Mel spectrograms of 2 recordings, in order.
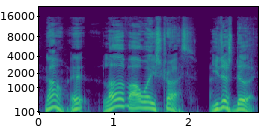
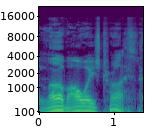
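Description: First: Pushing the point hard in an argument, pitch way up; heated insisting. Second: Said in the usual way. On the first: Retold or imitated. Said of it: "we were arguing about it". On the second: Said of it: "I was reading First Corinthians thirteen".

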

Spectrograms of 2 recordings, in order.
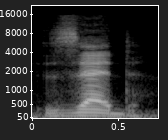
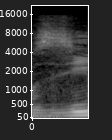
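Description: First: Z said "zed", short vowel and final D; non-American Z, "zed"; British-style Z. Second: Z said "zee"; US-style Z, "zee"; American Z. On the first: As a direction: close Z with a D, as "zed". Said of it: "ils disent Z". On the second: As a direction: end Z on a long ee, no D. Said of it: "les pays qui sont pas les États-Unis". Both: Shown as a demonstration.

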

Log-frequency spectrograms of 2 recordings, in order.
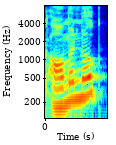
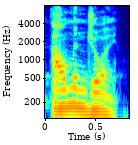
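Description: First: Almond said as "AHL-mund"; almond with an open ah. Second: Almond said as "AL-mund"; Almond with the a of cat; almond with short a. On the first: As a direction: say almond starting like "all". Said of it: "I'll drink almond milk". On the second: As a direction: say Almond starting like the name Al. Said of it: "but I'll eat an Almond Joy". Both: Shown as a demonstration.

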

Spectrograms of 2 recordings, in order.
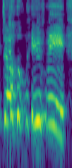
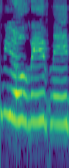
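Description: First: Slow, louder hammed-up plea through laughter; imitating Cece sobbing over the body; drawn-out mock wail. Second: High hammed-up sob of a plea; imitating a melodramatic widow's cry; mock wailing plea. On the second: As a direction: throw yourself on him, overacting grief. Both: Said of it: "jumps on the gurney and goes".

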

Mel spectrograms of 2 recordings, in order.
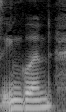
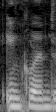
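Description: First: Said in the usual way. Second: "England" with a k, as Ink-land; witch's pronunciation. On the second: Shown as a demonstration. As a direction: harden the g of "England" to k. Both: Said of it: "I think England is England".

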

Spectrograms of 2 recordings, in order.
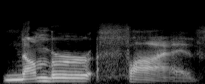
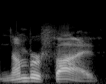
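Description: First: Stretched very slowly while thinking; drawn-out stalling. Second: Said in the usual way. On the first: Shown as a demonstration. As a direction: drag the words out to buy time.

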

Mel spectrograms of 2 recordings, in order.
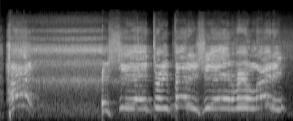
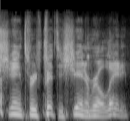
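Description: First: High, hollered truck-driver impersonation; mock holler. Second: Said in the usual way. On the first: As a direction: call it out high like the man in the truck. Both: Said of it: "it was a fat man in a little truck".

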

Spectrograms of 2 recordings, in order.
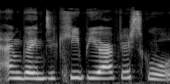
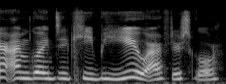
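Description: First: Said in the usual way. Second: "you" stressed and stretched in retort. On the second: A narrator's reading. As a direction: lean on "you" to turn it back. Threat thrown back with stress.

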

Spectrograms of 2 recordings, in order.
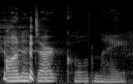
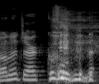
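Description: First: Hushed, dropping storyteller voice; narrator voice. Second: Said in the usual way. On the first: Shown as a demonstration. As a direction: say the title like opening a tale. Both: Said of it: "There's the narrator voice".

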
